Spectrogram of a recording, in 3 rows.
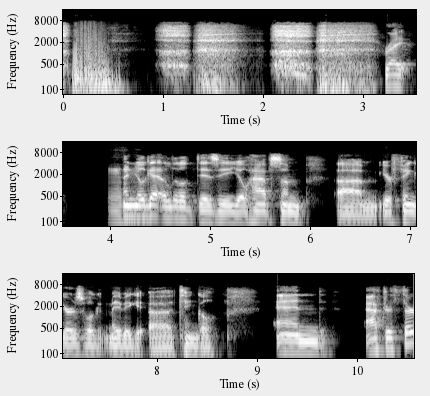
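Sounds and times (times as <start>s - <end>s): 
deep quick breaths of a breathing-method exercise: 0.0s - 3.2s, 8.7s - 9.1s
speech: 3.2s - 10.5s.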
